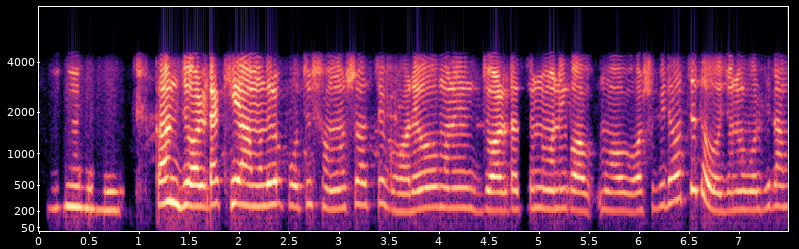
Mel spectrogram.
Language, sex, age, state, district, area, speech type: Bengali, female, 30-45, West Bengal, South 24 Parganas, rural, conversation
